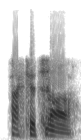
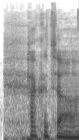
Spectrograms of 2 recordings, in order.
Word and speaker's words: Paquetá: just pronounce his surname one more time for me. Paquetá. Paquetá, okay.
